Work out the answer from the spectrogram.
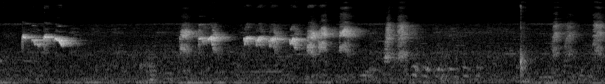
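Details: Sooty-headed bulbul with song filled with rengganis and cucak wilis phrases: a clear whistled opening note, then a rapid run of high chattering, chirpy phrases, ending in scattered short twitters.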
